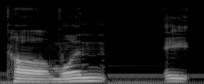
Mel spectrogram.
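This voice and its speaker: A young woman with a bass voice talks extremely slowly and in a steady tone during a casual home live stream. Her VR avatar is on screen and soft music plays as she rambles, giggles, and swears freely.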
